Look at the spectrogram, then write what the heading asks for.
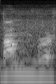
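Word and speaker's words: Bamburgh: Bamba bambar bambar yeah cuz we always call it bambra castle bber Yeah B bamb right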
